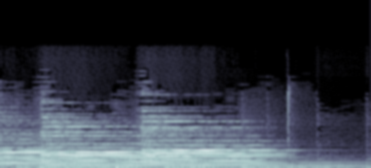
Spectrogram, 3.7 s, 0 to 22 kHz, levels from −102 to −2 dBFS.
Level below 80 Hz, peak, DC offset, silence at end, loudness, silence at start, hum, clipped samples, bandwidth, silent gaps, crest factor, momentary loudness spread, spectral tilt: -44 dBFS; -2 dBFS; under 0.1%; 0 s; -13 LUFS; 0 s; none; under 0.1%; 12 kHz; none; 16 dB; 20 LU; -3 dB/octave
